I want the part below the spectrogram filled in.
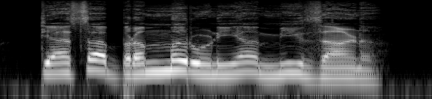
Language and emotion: Marathi, neutral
